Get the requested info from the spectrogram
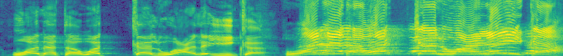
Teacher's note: ادائیگی باریک رکھنی ہے، علیکہ میں عین کی ادائیگی، اور پھر آخر میں علیکہ کاف کی باریک ادائیگی کرنی ہے، کاف موٹا نہیں پڑھنا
